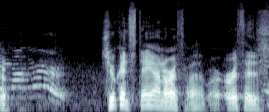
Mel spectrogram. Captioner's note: shouting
